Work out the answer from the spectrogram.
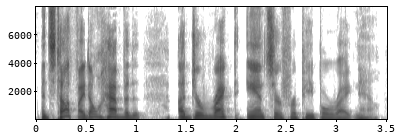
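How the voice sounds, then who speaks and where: A man's voice: mid-range voice, sing-song, moderate pace, fairly bright tone, no echo, studio quality. A man hosting a live call-in study group, giving advice in a conversational way and thinking aloud. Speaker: host of a certification study group.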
